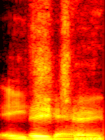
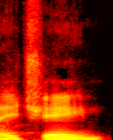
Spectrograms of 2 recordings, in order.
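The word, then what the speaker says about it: Achane: I think he pronounces his name A-Chan now. Yeah, A-Chan. I think that's how he said he pronounces his name. I've always called him Devon A-Chain.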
